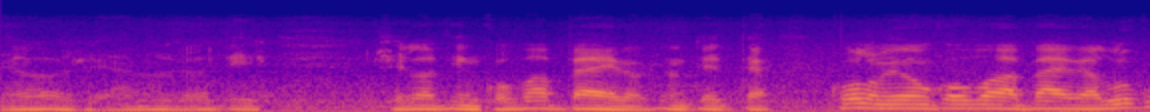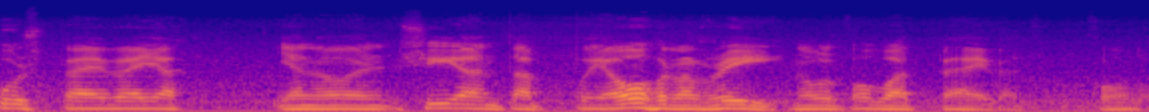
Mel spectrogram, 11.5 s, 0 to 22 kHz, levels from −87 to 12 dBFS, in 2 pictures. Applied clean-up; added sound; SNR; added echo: none; Ocean; 16 dB; none.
